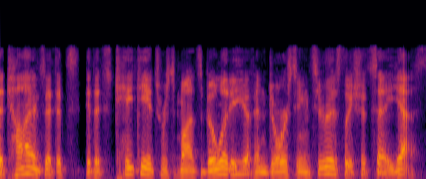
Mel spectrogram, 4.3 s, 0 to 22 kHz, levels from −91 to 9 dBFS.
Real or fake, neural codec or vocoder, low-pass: fake; codec, 24 kHz, 0.9 kbps, WavTokenizer, medium music audio release; 7.2 kHz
